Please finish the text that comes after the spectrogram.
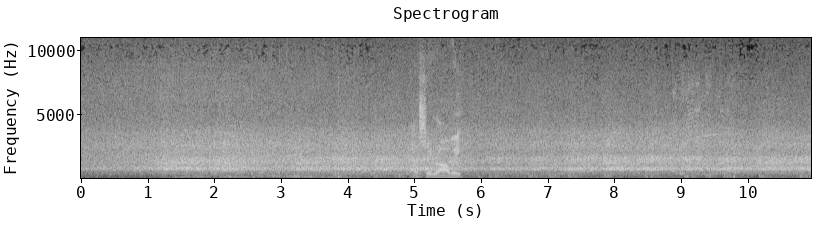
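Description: Stadium crowd noise from the Pro Evolution Soccer 2015 football video game roars steadily as a broad, continuous wash of cheering. A commentator speaks briefly over it midway.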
